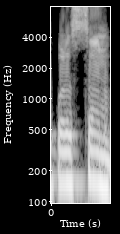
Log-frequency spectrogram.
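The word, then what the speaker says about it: person: ठीक है, जैसे में SON सन में तो बेटा होता है तो अ पढ़ते हैं ना, उसी तरीके से यहाँ पर O का उच्चारण अ होगा, तो पर्सन। ठीक है, तो पर्सन पढ़ेंगे।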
